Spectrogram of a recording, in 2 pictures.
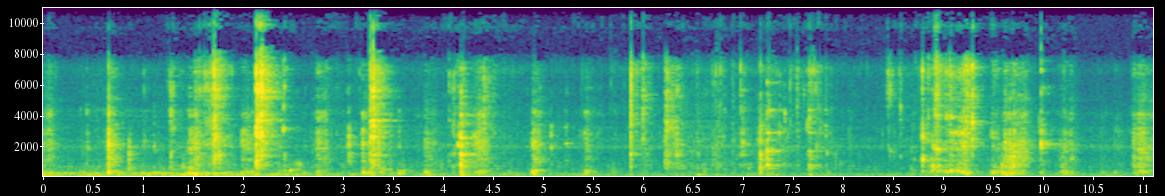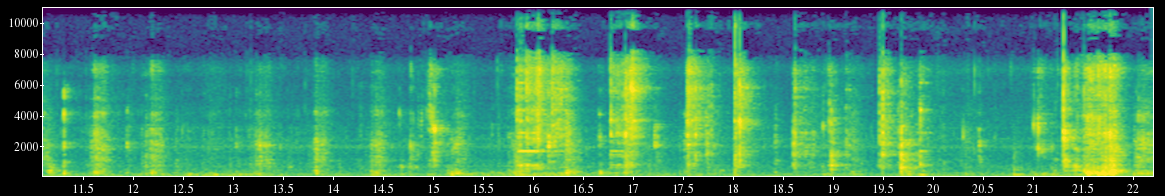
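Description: A spoon clinks and scrapes against a glass bowl.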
